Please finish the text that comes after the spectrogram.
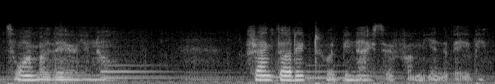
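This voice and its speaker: A woman's voice: medium pitch, little pitch movement, moderate pace, creaky. An actress playing an earnest, plaintive married woman in a 1950s television drama. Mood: weary, wistful. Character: weary, wistful married woman denying then confessing a secret. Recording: dull 1950s soundtrack, loud music behind.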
